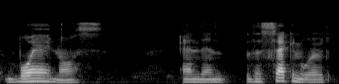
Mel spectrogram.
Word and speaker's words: buenos: So it's buenos.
